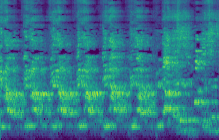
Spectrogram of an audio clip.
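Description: A group of voices chanting a short cry over and over in unison, about two a second, as a rhythmic prayer chant. The chant breaks off near the end.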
